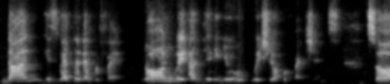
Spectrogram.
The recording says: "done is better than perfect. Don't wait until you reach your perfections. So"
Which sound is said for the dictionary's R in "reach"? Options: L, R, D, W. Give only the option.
W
